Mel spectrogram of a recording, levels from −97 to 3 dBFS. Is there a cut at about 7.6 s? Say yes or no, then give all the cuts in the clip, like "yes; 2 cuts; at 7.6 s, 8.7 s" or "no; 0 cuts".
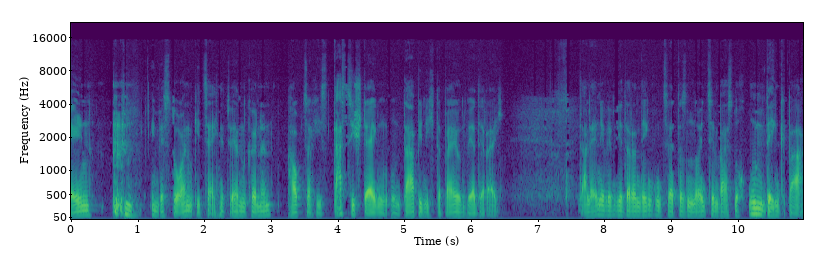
yes; 2 cuts; at 3.3 s, 7.6 s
